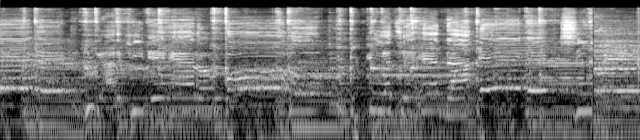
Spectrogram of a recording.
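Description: Live amplified concert music from an outdoor stage, heard from within the audience: a singer holding long, wavering notes over a full band accompaniment, steady and loud.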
